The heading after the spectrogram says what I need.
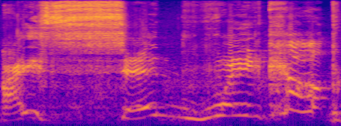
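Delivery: shrieked, very high and very slow scream. A game master voices the voice in the player's head: screaming.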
